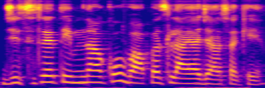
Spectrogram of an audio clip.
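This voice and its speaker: Menacing demon villain for an animated tale, played by a woman. Clear, mid-pitched, deliberate delivery, lo-fi recording. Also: close to an everyday voice. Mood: resolute. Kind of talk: Hindi animated moral story dialogue.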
